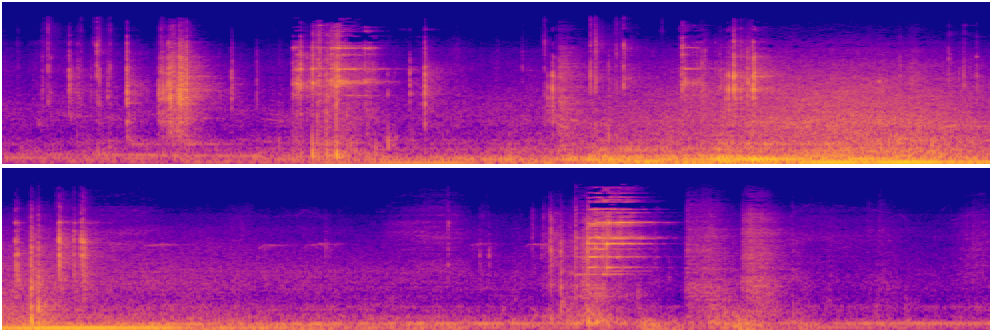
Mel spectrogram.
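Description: Metal tools and parts clinking and ringing during a gearbox repair, a few sharp strikes with a bright ring, and a loud low rumble lasting about three seconds in the middle.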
